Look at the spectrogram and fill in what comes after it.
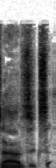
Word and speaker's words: Isaacs: My name is Isaac, I-S-A-C-S.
